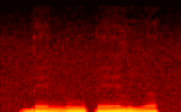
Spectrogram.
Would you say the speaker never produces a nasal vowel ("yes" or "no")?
yes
